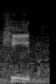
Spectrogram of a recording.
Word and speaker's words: KYB: It's pronounced Keeb.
